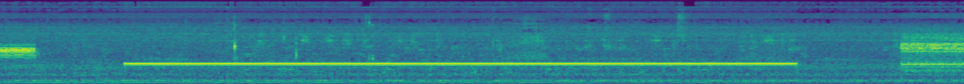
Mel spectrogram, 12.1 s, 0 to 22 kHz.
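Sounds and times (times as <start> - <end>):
radio hiss: 1.6 - 10.1, 11.1 - 12.0.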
